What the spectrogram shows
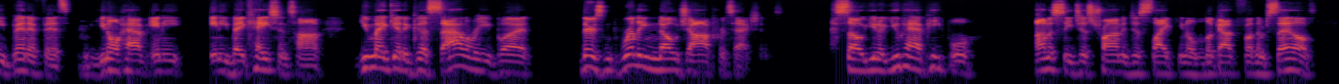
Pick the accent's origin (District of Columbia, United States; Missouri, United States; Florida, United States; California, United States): Missouri, United States; Kansas City; moved away as an adult; also born or lived in the western US; 3 years of coming back to KC from college, I was like, all right, you know what? I got to get up out of here. So that was my window to leave Kansas City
